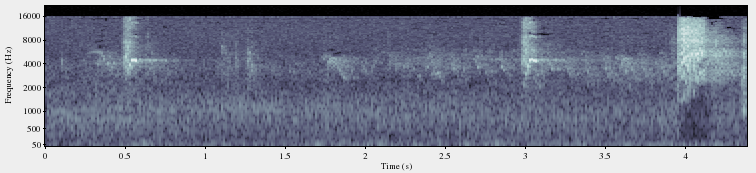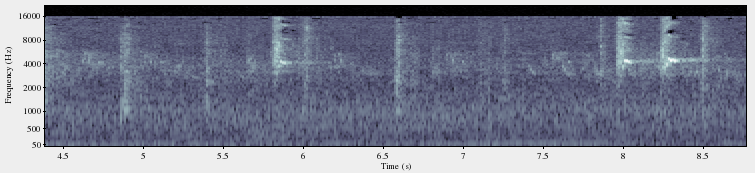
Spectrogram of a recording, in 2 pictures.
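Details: A monk parakeet on a fig tree at Baselga del Bondone, Italy, on 7 April 2014 gives short, sharp high chirps a few seconds apart, with one harsher grating squawk midway, over a steady low background hum.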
